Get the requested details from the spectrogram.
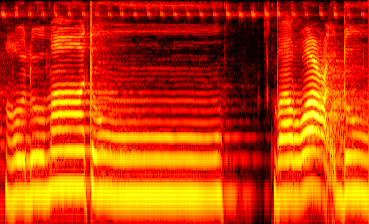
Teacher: ظلمات ورعد، ادھر بھی ادغام ہوگا، دال کو واو کے اندر داخل کر کے پڑھیں گے دون غنے کے ساتھ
